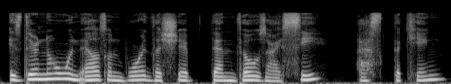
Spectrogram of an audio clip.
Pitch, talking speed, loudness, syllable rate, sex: 200 Hz, 215 wpm, -17 LUFS, 5.4 syllables/s, female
